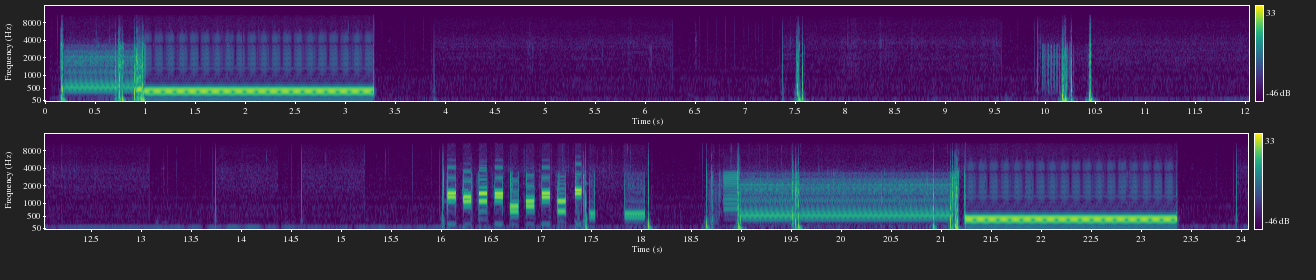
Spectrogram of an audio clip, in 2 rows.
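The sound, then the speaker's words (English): A number is dialed into a OnePlus type telephone trunk line: long steady buzzing tones start and stop, with sharp isolated clicks, a faint low hum in the quiet stretches, a rapid flurry of clicks and tones, then the buzzing tone returns. “Now, I do need to try dialing a number into the trunk on 2, just in case it is listening to dial pulses. So let's try that.”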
